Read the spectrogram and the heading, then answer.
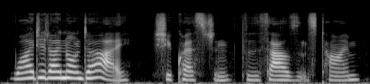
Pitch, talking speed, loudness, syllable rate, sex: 235 Hz, 180 wpm, -17 LUFS, 4.3 syllables/s, female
